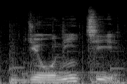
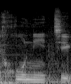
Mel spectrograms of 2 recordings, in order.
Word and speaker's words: Junichi: escribe junichi masuda pero se dice junichi vale como si fuera y yichi vale nada de junichi que he escuchado gente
